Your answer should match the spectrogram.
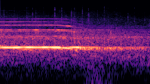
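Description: Junior high basketball crowd at a state championship game, ACA fans versus Banff, applauding and cheering in a sustained wash of clapping in a gym, a high whistle-like tone riding over it before it gradually eases.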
